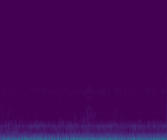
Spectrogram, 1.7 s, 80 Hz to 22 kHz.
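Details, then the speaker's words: Mid-1980s Montgomery Ward Evergo 48" spinner ceiling fan, model 4E-3LW, with a heavy cast-iron motor on the original control at high speed: a rough train-like rumble and low drone from badly worn motor bearings, plus some motor noise. "start start it up on high and you can hear how noisy those bearings are i think sounds like a train although despite its horrific bearing noise"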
